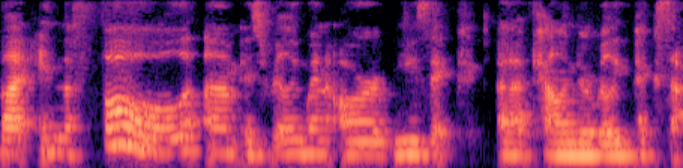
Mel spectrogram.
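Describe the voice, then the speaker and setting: A woman with an American accent uses a normal speaking voice at medium pitch and a moderate pace. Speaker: tourism representative. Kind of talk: webinar presentation. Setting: video call. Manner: many filler words (um, uh).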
